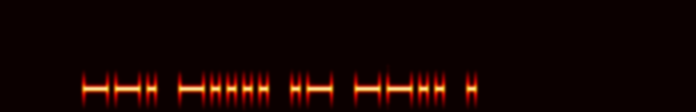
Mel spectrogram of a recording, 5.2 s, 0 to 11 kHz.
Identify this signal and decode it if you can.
Morse code, heard as a keyed tone, about 21 wpm, 700 Hz. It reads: G6AZE
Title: DXCC-100 Call Signs - 5 Characters - Repeated 2x - 20wpm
